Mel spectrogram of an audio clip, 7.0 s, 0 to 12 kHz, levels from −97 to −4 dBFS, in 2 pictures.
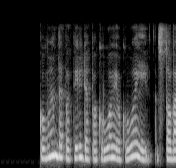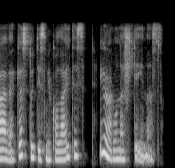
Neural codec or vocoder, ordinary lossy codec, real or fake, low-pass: codec, 16 kHz, 4 kbps, FunCodec, trained on LibriTTS, 50 frames a second; MP3, 96 kbps; fake; 7.2 kHz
